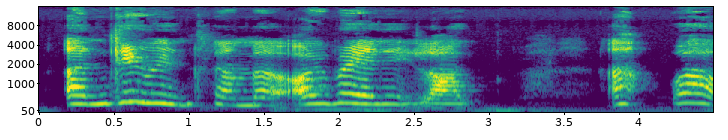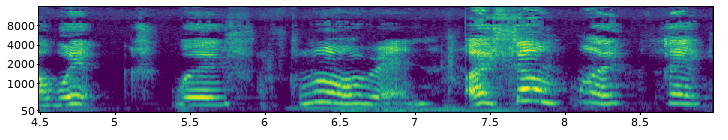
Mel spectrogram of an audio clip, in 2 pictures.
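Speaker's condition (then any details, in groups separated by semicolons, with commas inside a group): Cerebral palsy; not quadriplegic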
